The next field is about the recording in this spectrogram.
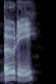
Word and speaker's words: Booty: LSU wide receiver Kayshon Booty. – Booty? I think it's Booty. – I've actually heard the official pronunciation that he prefers is booty.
